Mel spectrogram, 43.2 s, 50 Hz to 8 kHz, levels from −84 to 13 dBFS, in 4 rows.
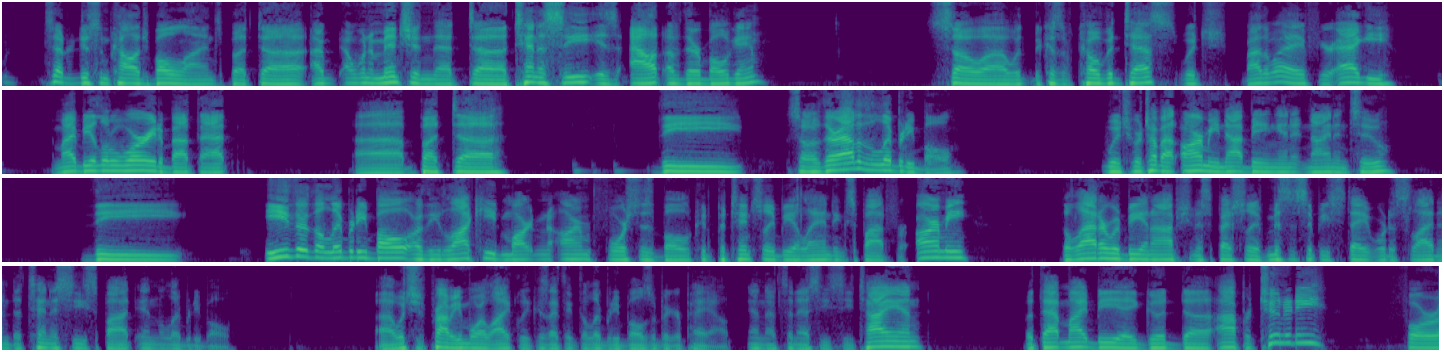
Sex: male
